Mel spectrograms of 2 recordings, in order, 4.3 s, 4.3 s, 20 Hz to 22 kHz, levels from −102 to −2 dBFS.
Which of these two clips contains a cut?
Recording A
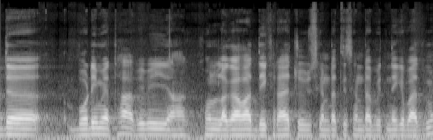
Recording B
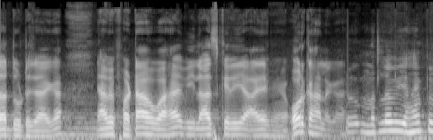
B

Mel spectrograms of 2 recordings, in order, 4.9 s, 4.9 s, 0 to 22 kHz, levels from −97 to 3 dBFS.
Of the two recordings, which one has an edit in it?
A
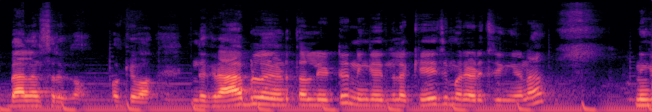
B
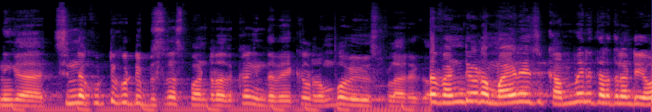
B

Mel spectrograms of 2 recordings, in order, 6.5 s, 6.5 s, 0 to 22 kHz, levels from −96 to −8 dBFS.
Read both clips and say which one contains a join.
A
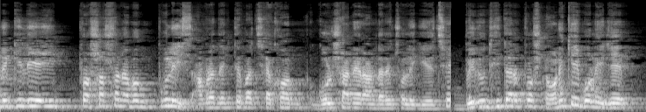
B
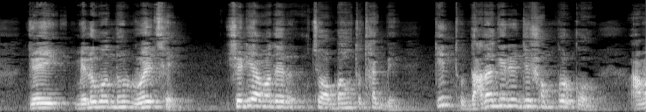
A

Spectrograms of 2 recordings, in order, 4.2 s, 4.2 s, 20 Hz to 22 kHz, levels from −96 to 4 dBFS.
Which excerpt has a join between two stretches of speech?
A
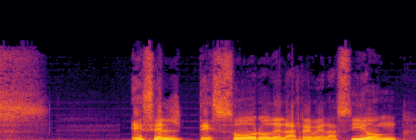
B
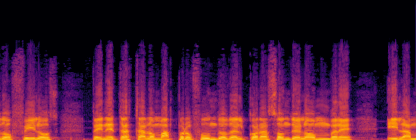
A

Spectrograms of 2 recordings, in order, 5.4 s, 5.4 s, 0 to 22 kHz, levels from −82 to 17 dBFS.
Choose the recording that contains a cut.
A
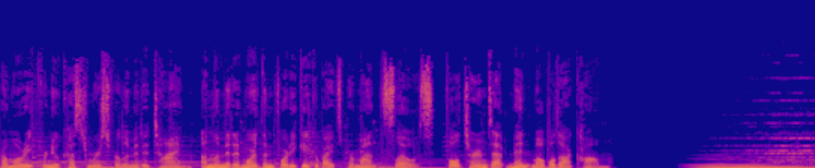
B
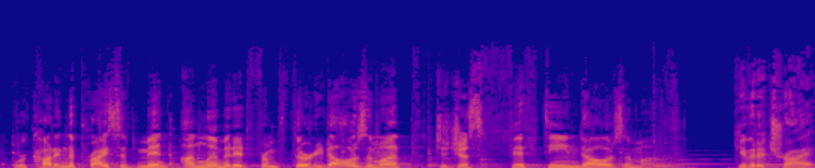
A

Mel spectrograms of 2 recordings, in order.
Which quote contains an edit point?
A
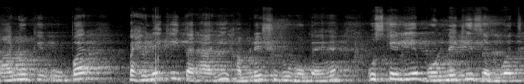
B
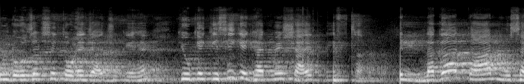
B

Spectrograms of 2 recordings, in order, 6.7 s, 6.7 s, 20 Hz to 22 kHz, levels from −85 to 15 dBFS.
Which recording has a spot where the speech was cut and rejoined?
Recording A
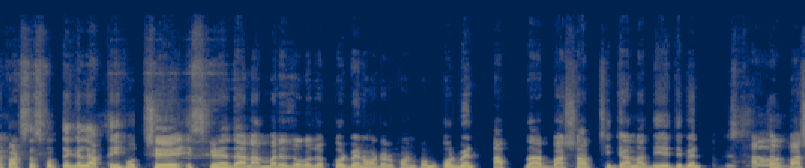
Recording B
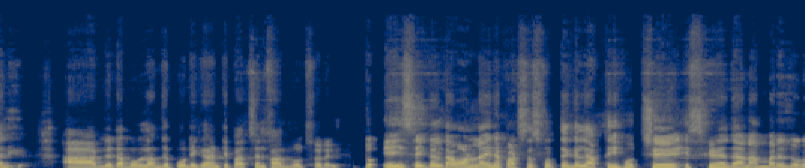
B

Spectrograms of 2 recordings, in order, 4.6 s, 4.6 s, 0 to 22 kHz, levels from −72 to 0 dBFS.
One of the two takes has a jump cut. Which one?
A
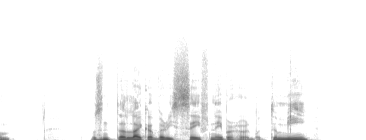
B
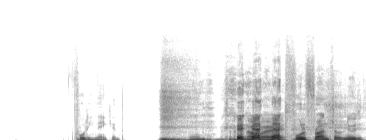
A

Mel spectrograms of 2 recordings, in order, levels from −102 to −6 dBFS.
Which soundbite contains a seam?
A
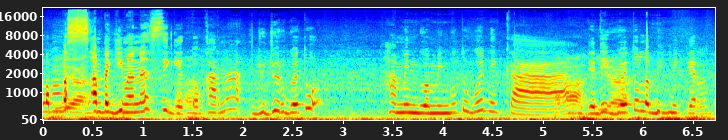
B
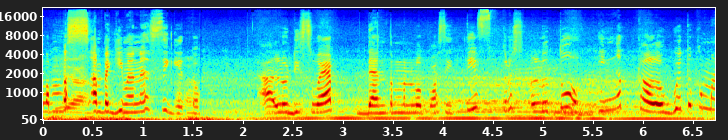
B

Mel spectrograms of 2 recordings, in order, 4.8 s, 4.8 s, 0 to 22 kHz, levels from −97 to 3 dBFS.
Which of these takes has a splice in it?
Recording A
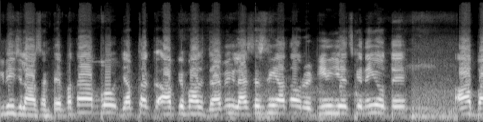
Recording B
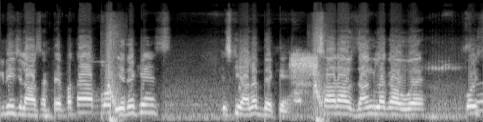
B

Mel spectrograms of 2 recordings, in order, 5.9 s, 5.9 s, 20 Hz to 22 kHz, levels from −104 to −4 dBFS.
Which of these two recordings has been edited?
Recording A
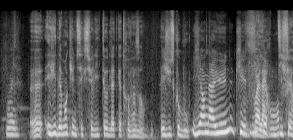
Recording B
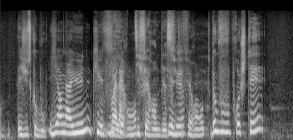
B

